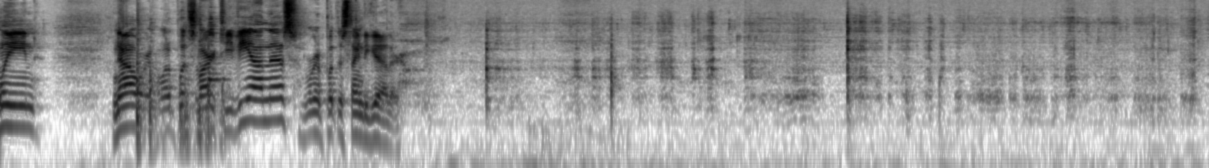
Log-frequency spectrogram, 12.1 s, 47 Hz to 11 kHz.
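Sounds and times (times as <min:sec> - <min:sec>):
hands rubbing and scraping: 0:04.9 - 0:12.0.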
